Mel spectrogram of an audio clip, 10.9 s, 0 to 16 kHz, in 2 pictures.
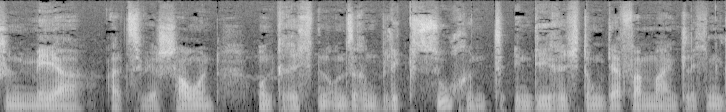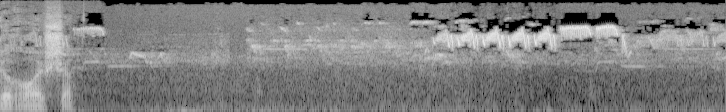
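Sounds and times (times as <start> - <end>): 
speech: 0.0 - 6.3
migratory bird calls in a swamp area: 5.2 - 10.8.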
